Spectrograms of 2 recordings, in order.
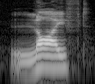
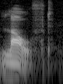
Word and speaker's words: läuft: Läuft, not lauft.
